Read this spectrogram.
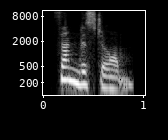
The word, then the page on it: thunderstorm: Indian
